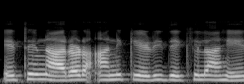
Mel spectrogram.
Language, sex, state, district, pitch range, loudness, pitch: Marathi, female, Maharashtra, Dhule, 205-220 Hz, -15 LUFS, 210 Hz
